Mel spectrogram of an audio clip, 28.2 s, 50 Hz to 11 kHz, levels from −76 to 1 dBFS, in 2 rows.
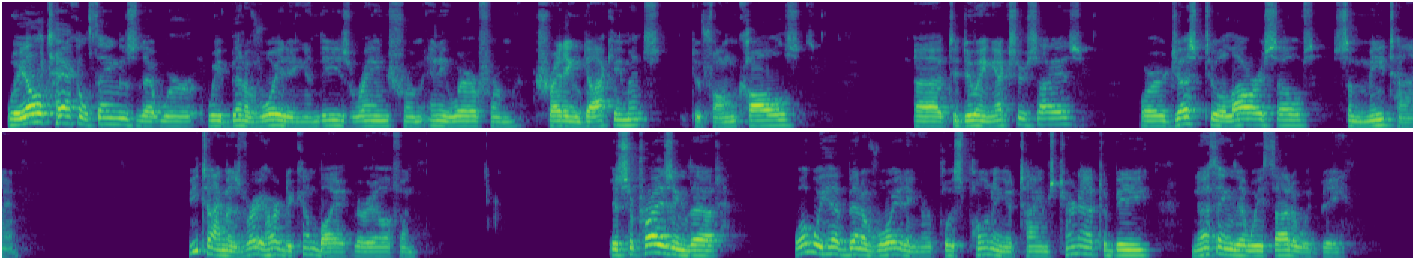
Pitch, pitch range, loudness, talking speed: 130 Hz, 120-150 Hz, -18 LUFS, 140 wpm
